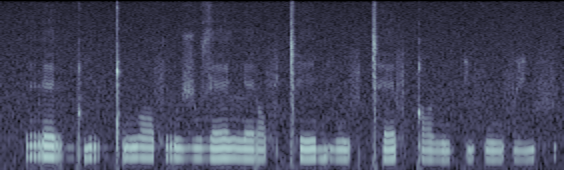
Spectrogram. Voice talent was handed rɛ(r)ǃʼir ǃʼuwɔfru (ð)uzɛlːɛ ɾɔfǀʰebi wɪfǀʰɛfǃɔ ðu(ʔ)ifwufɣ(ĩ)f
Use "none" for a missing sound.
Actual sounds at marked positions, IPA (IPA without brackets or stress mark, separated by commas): r, ʒ, k, i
